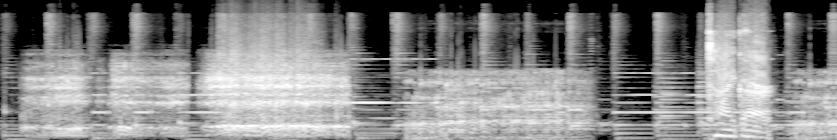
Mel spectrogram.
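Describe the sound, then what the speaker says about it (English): A cartoon gorilla gives loud, throaty grunting roars in several close, heavy bursts separated by short gaps, with other animal-like calls nearby. "Gorilla."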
